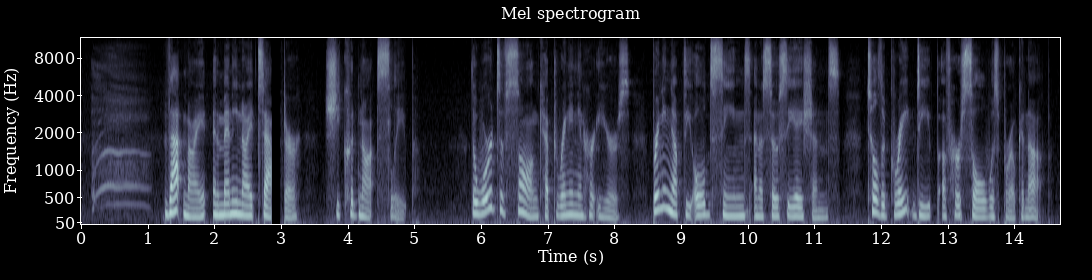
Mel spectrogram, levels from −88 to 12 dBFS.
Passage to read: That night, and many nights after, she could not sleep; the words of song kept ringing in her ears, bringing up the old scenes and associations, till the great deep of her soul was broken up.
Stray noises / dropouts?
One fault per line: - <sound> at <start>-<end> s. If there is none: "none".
- breath at 0.1-1.1 s
- dropout at 2.8-3.0 s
